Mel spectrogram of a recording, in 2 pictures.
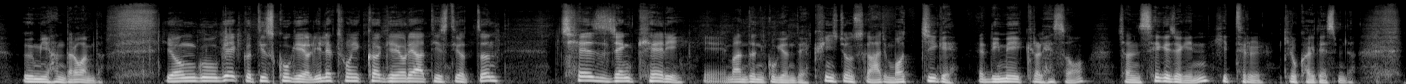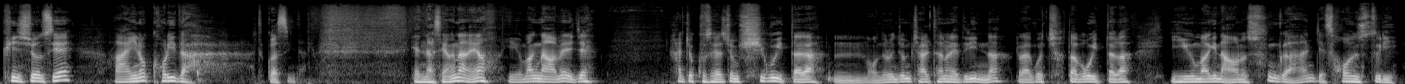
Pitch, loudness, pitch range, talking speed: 130 Hz, -18 LUFS, 115-155 Hz, 335 characters per minute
